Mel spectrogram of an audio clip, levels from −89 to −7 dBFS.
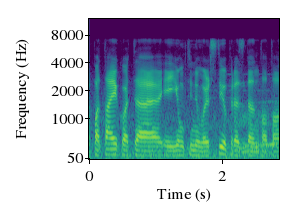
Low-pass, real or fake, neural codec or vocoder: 7.2 kHz; real; none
